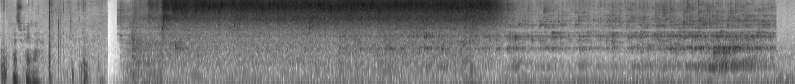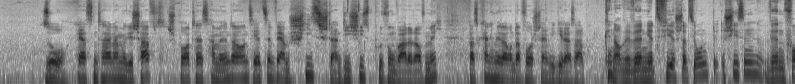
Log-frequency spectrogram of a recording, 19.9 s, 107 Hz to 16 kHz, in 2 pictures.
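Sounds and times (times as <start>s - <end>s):
speech: 0.2s - 0.6s, 10.5s - 19.8s
shower water running: 1.4s - 9.7s.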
